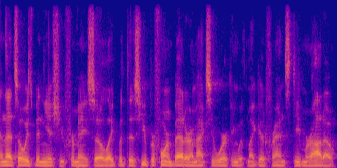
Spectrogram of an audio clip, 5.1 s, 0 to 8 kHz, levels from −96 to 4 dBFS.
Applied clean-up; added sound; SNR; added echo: none; Breathing; 16 dB; none.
